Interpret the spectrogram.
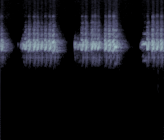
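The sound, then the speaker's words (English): A hand-operated turkey call imitates a turkey with bursts of raspy, rapid clucking and purring, three fairly loud phrases separated by short pauses, with no talking. “you can play with it at different places until you find the, the sweet spot for the calls that just you can do lots of things with this one just like with the box call”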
